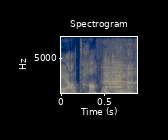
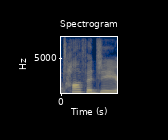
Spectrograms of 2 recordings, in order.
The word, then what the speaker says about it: autophagy: And also, autophagy is not – sorry, I said the American way, autophagy, sorry. I love your Australian pronunciation. That really is how people say it in Australia, anyone who's listening.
